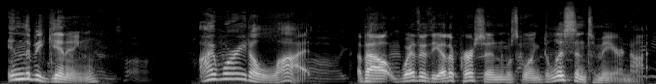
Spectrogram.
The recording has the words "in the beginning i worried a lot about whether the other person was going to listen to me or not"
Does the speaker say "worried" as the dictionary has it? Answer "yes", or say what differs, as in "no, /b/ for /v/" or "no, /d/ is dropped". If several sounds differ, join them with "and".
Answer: yes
